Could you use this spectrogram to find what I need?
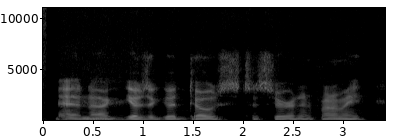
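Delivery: ordinary talk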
